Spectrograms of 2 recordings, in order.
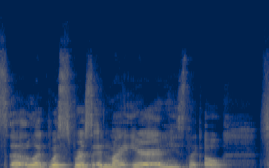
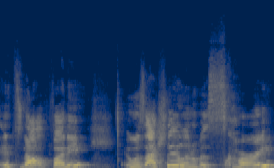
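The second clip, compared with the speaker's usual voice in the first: pitched-up, giggly speech through laughter; 5 semitones higher, 4 dB louder than usual. Recounting a scary moment with a friend, the speaker talks while laughing. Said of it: "I'm laughing".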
